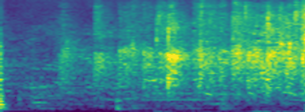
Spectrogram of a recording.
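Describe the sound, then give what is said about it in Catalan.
An audience applauds steadily, a dense wash of clapping that holds at a fairly even level throughout and swells slightly toward the end. “Vinga, vinga, més fora aquest aplaudiment.”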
